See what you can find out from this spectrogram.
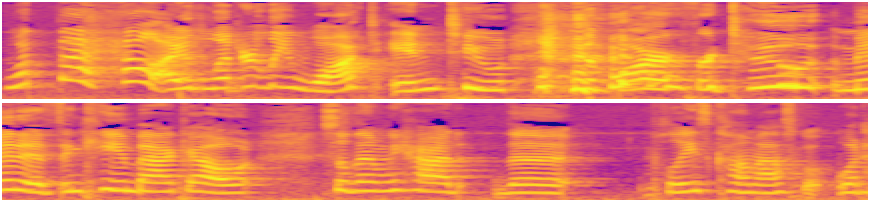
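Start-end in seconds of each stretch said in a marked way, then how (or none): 0.0-4.6 high-pitched, half-laughing disbelief; incredulous. Retold or imitated. Telling a friend about a drunk fight, incredulous. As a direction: exclaim it loudly through amusement, stretching the words.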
